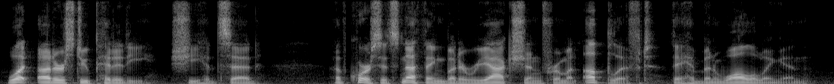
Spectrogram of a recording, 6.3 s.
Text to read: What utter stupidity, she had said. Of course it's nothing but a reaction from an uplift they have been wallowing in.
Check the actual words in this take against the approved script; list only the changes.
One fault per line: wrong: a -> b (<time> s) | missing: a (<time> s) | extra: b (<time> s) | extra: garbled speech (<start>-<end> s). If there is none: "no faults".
no faults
